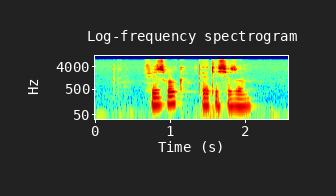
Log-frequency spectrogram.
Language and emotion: Russian, neutral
